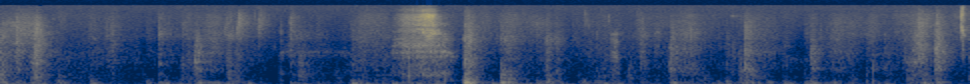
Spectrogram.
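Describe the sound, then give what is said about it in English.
A single dull thump of a bedroom door being shut, heard midway through an otherwise quiet stretch of low rumble, with no one speaking. “Close the bedroom door and put the canvas up against the table.”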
